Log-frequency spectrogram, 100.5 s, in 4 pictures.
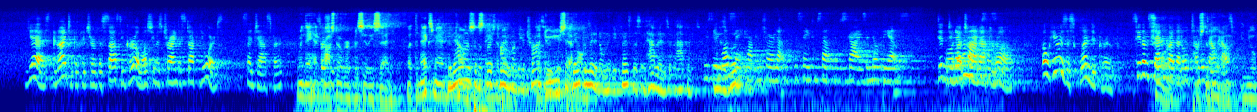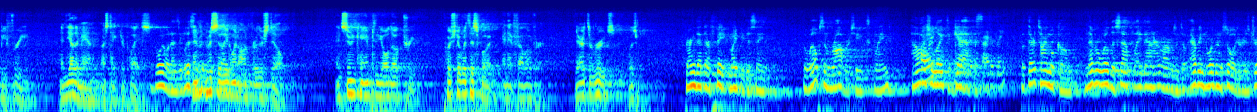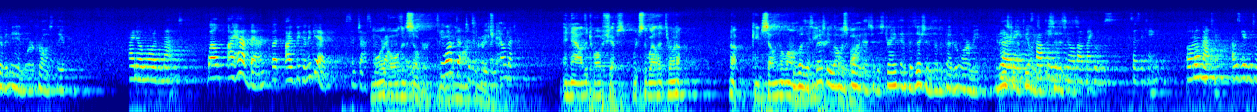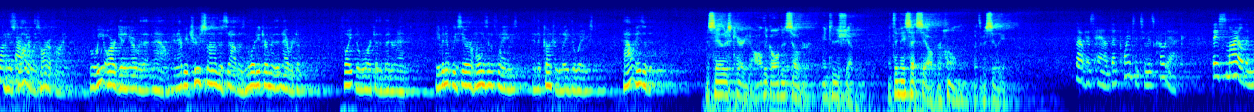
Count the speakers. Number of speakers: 4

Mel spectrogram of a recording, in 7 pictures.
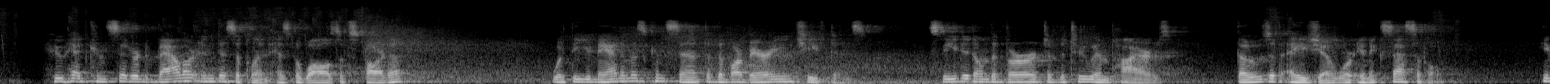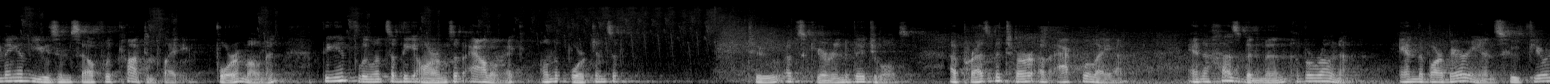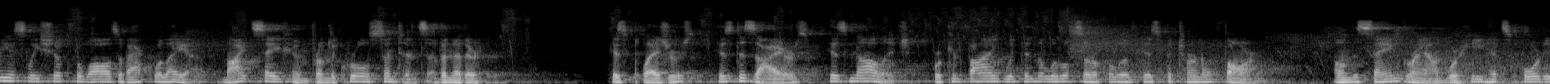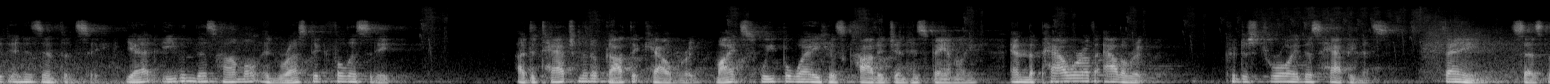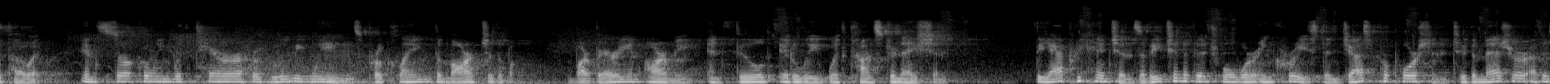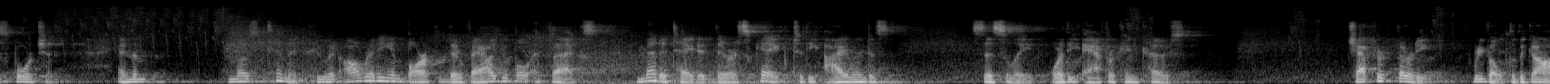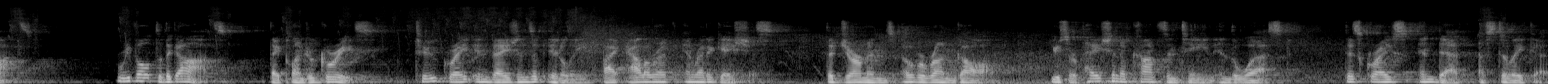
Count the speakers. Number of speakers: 1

